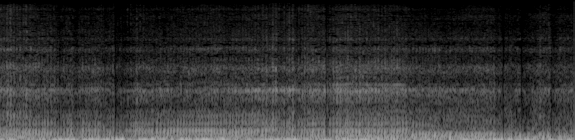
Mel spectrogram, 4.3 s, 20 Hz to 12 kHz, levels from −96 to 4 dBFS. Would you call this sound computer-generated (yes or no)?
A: no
